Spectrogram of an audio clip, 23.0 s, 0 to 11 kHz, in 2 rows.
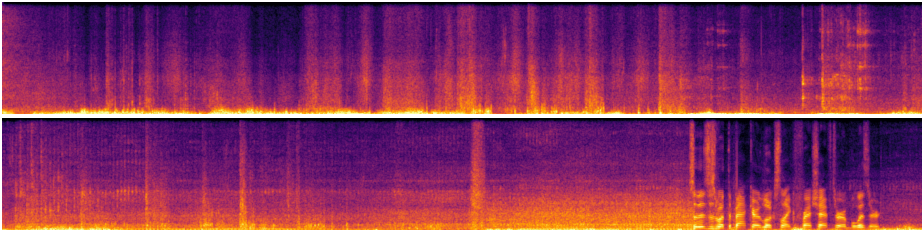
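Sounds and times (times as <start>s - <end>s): motor humming: 11.2s - 20.2s.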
